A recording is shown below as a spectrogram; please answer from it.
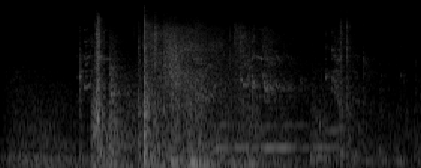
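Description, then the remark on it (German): A heavy door thuds open with a couple of solid knocks, a brief creaking squeal follows, then a dull clunk as it shuts, without speech. “Mann, die Türen sind echt schwer.”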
